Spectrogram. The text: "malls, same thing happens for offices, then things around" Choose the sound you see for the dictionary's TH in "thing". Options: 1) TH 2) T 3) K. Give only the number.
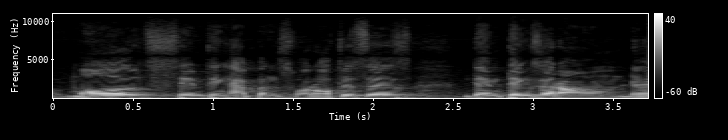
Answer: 2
